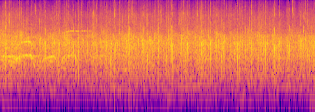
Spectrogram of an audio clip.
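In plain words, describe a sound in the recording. A jazz band plays a lively tune with saxophones and brass.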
